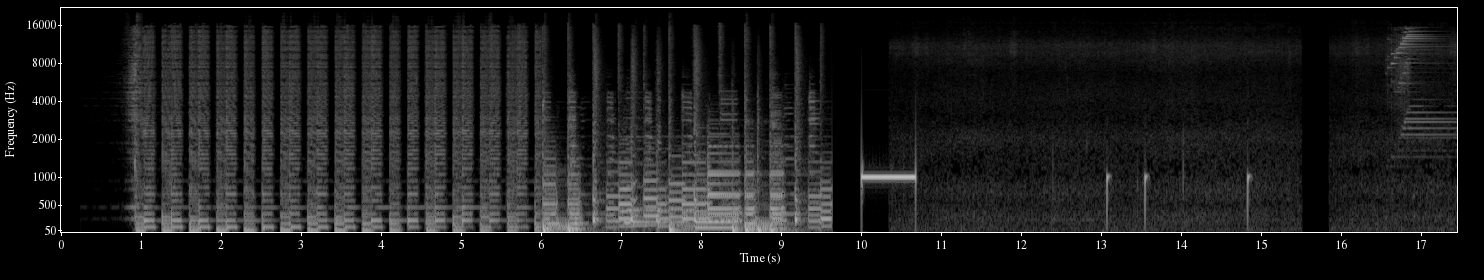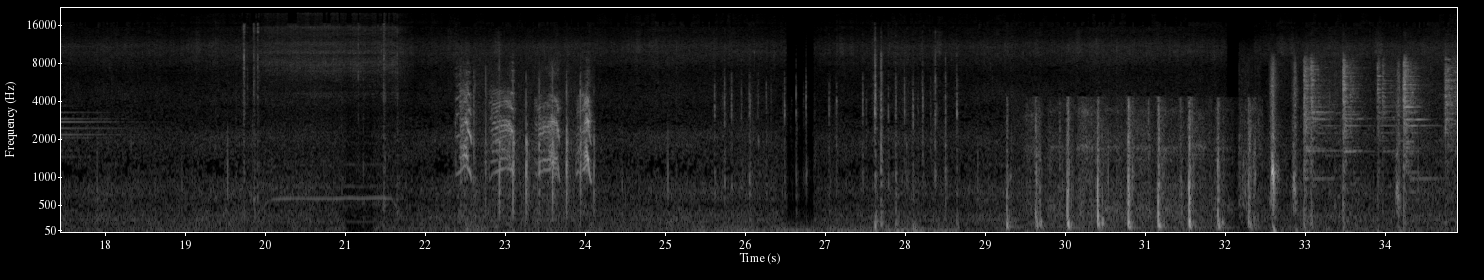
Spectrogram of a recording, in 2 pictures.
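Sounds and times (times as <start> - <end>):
high censor beep: 10.0 - 10.7
rapid pitched calls: 22.4 - 24.2
run of clicks: 22.6 - 24.2, 25.5 - 32.0
sharp ticks: 25.6 - 28.7.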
